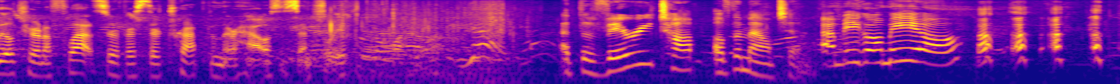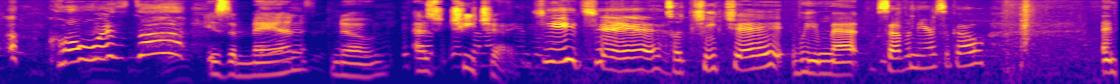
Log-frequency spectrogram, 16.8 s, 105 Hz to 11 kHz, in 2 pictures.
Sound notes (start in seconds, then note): 6.3 speaking in foreign language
